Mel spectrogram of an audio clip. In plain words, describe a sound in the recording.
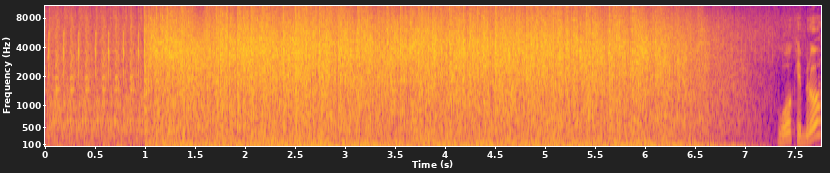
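A loud explosion booms and rumbles with a roaring blaze.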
